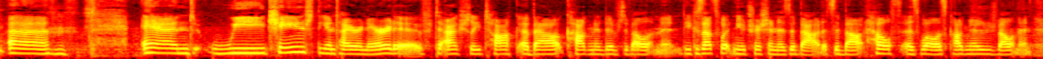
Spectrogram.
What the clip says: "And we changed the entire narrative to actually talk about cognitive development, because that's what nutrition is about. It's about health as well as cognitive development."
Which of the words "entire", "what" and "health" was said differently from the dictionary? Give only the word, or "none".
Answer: none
